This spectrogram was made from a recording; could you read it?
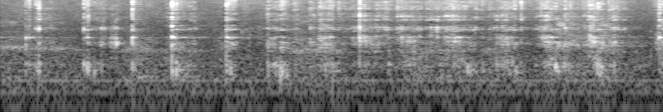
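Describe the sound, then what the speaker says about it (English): A whisk clicks and taps against a bowl as dry spice rub ingredients, including coconut sugar, are mixed together for baby back ribs, with quick, faint, rhythmic strokes close by. "And just whisk this all together so that it's nice and combined."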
